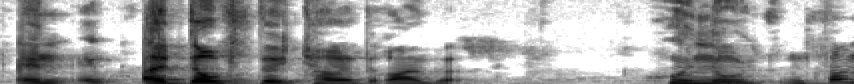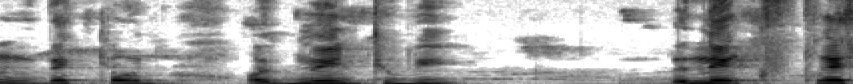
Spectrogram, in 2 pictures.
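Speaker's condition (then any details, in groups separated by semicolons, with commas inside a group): Spastic cerebral palsy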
